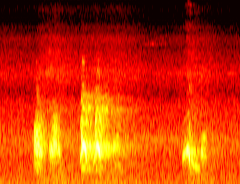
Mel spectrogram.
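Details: At a socializing session in Queens, New York, German Shepherd Strike assists with training the fearful dog Leonidas. Barks come as a quick double, then a rougher, drawn-out pair, and finally one more bark after a pause.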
